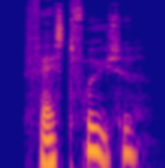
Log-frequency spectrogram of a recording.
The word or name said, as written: fastfryse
